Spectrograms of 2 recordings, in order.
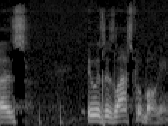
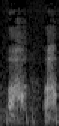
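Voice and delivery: imitating pained groans; 6 dB quieter than usual. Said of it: "he's going".

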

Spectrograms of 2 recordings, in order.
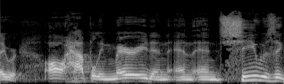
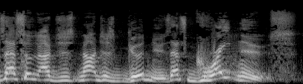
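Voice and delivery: high, excited, stretching out the last words; overjoyed, pitched up; acted delight; 5 semitones higher than usual. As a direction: build to a drawn-out, thrilled "great news". Friend celebrates the good news.

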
